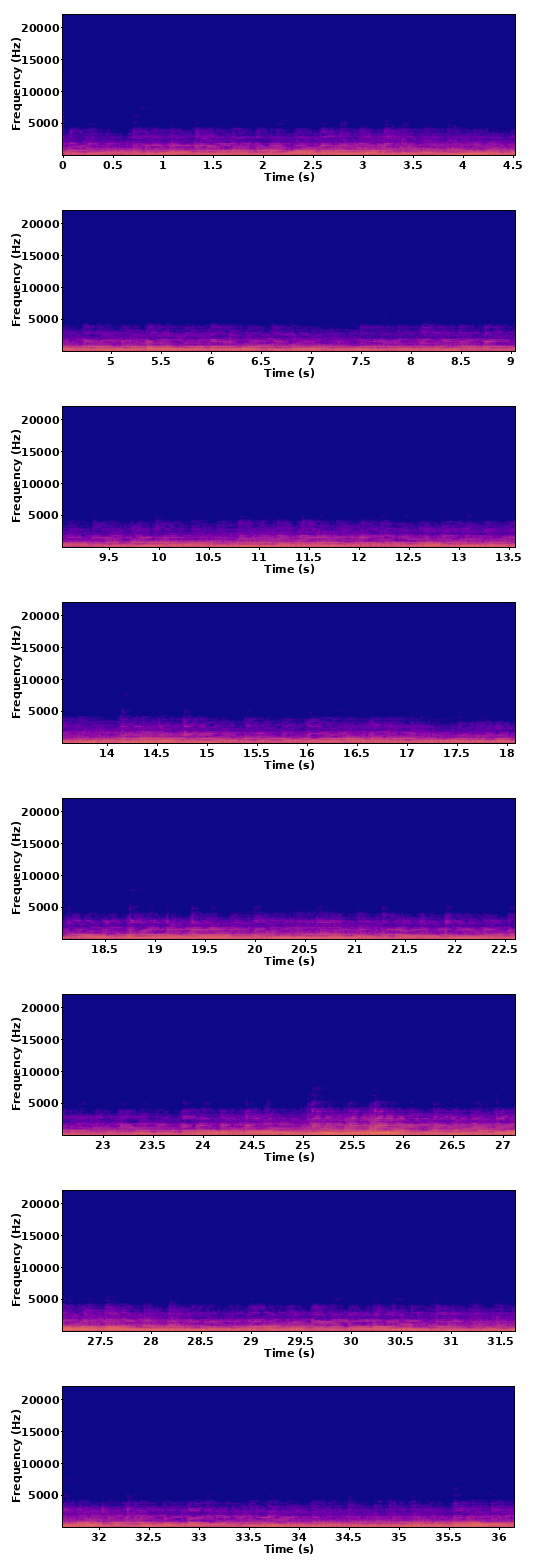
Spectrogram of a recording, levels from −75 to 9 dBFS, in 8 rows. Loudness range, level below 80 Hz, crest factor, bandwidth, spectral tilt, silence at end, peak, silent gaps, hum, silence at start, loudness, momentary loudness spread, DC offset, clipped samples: 5 LU; -40 dBFS; 16 dB; 5.4 kHz; -10 dB/octave; 0 s; -8 dBFS; none; none; 0 s; -25 LUFS; 6 LU; under 0.1%; under 0.1%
